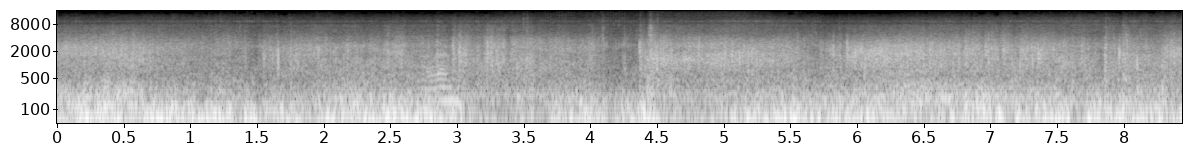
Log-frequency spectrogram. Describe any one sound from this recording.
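Wind rushes loudly past a microphone.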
